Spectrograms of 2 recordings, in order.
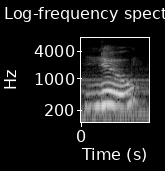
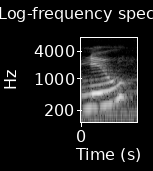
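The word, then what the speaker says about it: nous: So new Okay. So new which means us or we. So the o u is a combination of u and then s is silent.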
